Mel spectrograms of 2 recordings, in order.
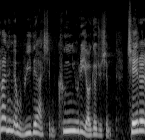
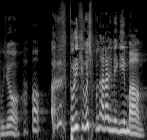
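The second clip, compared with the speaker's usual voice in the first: ordinary talk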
